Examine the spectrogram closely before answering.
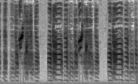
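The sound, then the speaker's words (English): An adult zebra finch sings alone, repeating the same buzzy, harmonic phrase four times in a quick, steady rhythm with brief pauses between. “The birds we work with are zebra finches.”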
